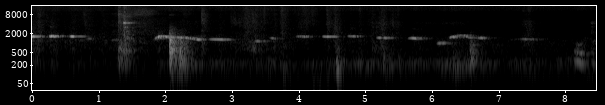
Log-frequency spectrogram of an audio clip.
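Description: A person whistling a short tune in separate high notes, one or two of them sliding down, with a few light knocks and clatters in between.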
